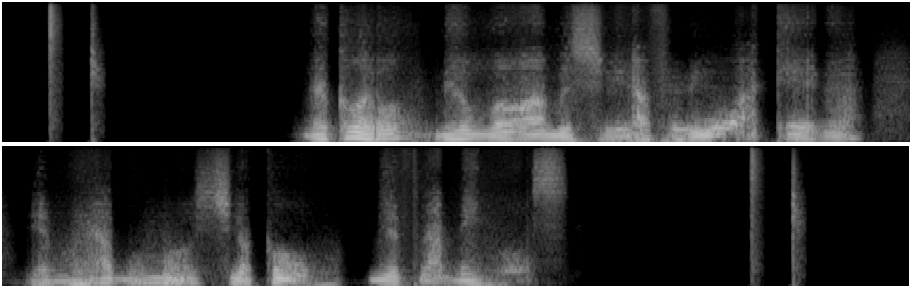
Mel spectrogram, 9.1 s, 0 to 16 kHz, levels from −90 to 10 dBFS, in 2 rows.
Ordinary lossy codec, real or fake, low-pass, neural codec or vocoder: none; fake; 14.4 kHz; codec, 44.1 kHz, 0.9 kbps, DAC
